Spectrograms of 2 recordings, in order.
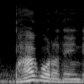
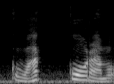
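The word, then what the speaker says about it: vagga: 바고라는데 와 와고라 읽어야 된답니다.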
